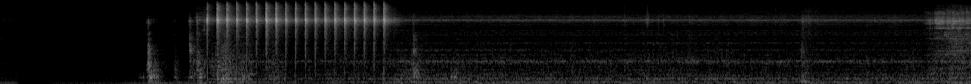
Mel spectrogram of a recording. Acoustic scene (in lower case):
kitchen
